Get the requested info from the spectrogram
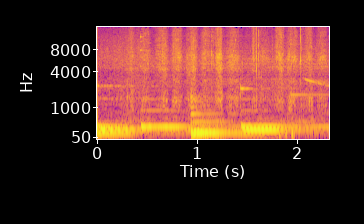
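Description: Background music of held, ringing notes. Under it, from about half a second in, a run of quick rasping strokes: a knife blade scraping into a wooden log.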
